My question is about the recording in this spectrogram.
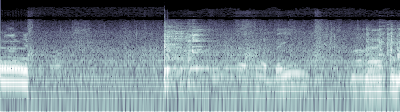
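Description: A single sharp metallic clank about a second and a half in, from a cast-iron Dutch oven lid being handled. A drawn-out voice stops just after the start, and faint talk follows in the second half.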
